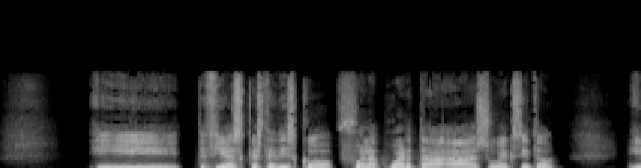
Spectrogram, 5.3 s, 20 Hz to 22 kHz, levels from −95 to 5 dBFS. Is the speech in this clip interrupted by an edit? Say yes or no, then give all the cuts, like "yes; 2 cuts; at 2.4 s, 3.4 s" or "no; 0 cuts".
no; 0 cuts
